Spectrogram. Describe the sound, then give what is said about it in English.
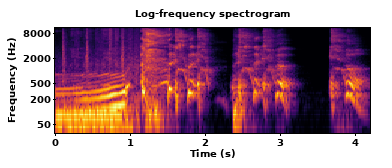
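A sustained sung note breaks off into a harsh coughing fit: several rough, sputtering coughs in three clusters separated by short gaps, sounding like someone choking. “I choked on my own semen there.”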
